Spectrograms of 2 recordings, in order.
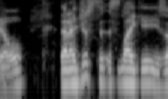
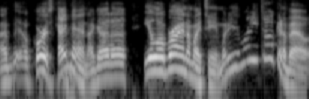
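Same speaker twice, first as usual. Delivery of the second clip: animated, put-on stand-up comedian patter voice; 7 semitones higher, 4 dB louder than usual. Riffing on someone playing Kite Man: Mark Normand impression. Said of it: "I'm doing a Mark Normand impression".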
